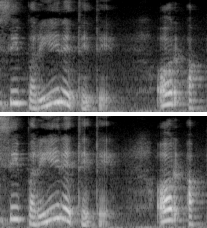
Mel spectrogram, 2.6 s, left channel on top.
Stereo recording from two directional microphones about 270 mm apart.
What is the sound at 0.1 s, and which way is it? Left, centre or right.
Speech, centre.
